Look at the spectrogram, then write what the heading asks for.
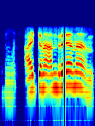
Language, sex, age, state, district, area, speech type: Kannada, male, 18-30, Karnataka, Dharwad, rural, conversation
